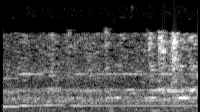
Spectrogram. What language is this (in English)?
Pashto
